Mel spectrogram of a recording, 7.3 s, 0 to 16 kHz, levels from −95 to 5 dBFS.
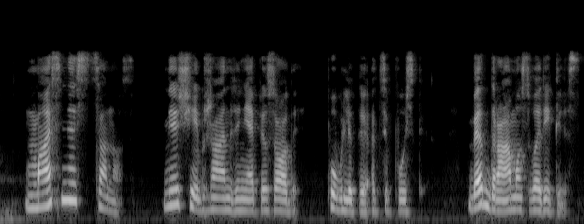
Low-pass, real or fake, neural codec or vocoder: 7.2 kHz; fake; codec, 16 kHz, 4 kbps, X-Codec, WavLM features, trained on Multilingual LibriSpeech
